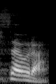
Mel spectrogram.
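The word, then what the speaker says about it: bresaola: Alors, Breza Brizaola, on prononce Bzaola.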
